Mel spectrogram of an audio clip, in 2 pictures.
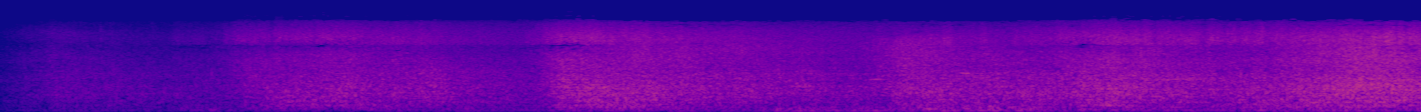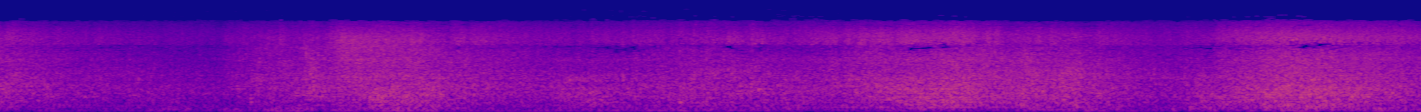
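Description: Sea waves breaking and washing up a shore, a new wave swelling and falling back every three seconds or so, fading in at the start.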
